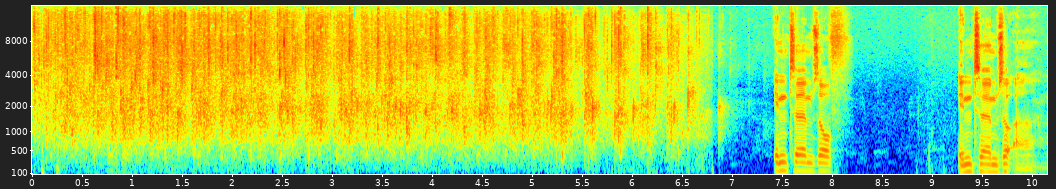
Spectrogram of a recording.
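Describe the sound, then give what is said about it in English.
Steady, dense applause from an audience at the end of a talk lasts about seven seconds, fading out before a voice begins speaking, with short pauses of near silence between phrases. “All right, applause.”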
